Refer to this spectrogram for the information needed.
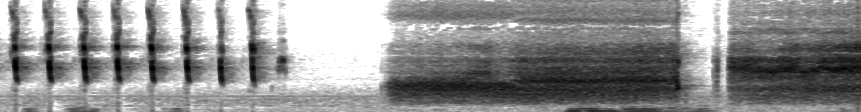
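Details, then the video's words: Hand-fed baby albino cockatiel, a hungry female, begging. Quick dry clicks are followed by a long harsh hiss with a faint low moan underneath, said to sound like a dinosaur. "Baby Cockatiel broken..she sounds like a Dinosaur(Hungry Cry)"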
